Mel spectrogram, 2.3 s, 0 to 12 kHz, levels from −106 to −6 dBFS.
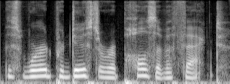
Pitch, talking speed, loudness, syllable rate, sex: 200 Hz, 155 wpm, -17 LUFS, 5.6 syllables/s, female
